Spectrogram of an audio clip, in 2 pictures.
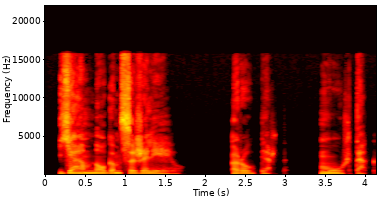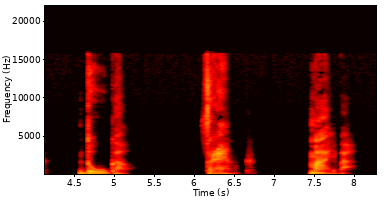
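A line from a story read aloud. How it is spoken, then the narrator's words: Quiet, choked voice. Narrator (Russian): добавила я тихо, и горло перехватило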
